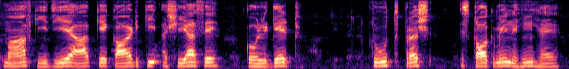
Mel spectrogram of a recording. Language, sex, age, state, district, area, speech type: Urdu, male, 18-30, Uttar Pradesh, Lucknow, urban, read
